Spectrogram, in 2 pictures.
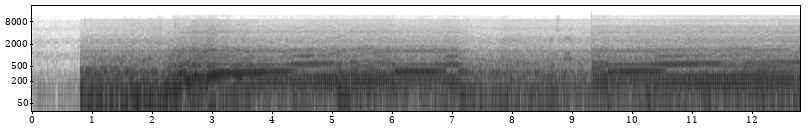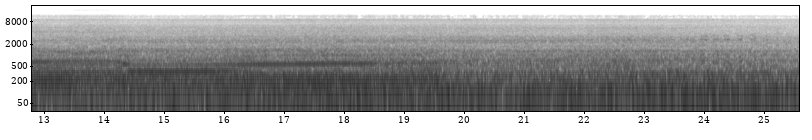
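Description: A nitrous-equipped Camaro with aftermarket cam and heads cruising a canyon road, its engine loud and close, climbing in pitch through several gear changes with brief dips between shifts and a sustained drone.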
